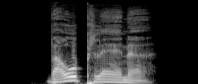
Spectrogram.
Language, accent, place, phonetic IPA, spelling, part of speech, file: German, Germany, Berlin, [ˈbaʊ̯ˌplɛːnə], Baupläne, noun, De-Baupläne.ogg
- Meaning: nominative/accusative/genitive plural of Bauplan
